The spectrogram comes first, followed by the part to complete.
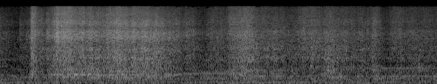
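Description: A thin plastic shopping bag rustling and crinkling as it is handled.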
